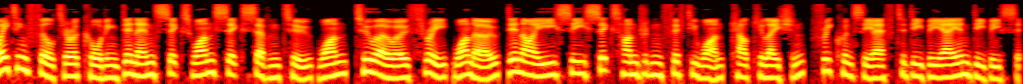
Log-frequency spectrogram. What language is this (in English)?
English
